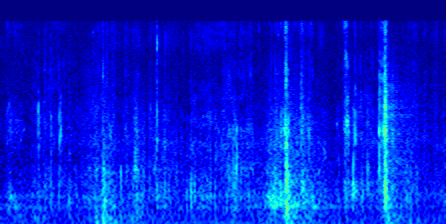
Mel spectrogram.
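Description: Faint rustling of a softbox's fabric as hands press it down onto the Velcro along an LED panel's frame, with scattered small ticks and two sharper clicks near the end.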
